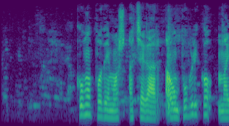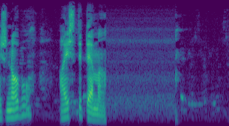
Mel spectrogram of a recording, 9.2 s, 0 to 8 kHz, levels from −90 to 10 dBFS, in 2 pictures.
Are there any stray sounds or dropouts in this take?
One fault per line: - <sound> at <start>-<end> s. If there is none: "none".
none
